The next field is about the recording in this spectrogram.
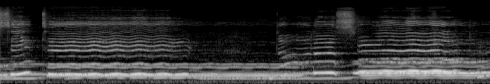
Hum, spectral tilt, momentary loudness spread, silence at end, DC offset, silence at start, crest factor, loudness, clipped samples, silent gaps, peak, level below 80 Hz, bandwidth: none; -3 dB/octave; 9 LU; 0 s; under 0.1%; 0 s; 14 dB; -17 LUFS; under 0.1%; none; -2 dBFS; -64 dBFS; 15.5 kHz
